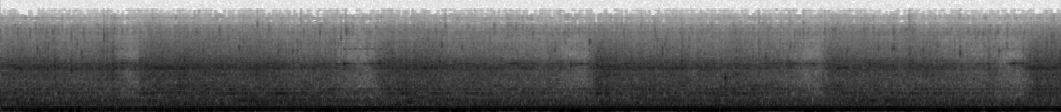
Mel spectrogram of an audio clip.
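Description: Washing machine churning water, swelling and easing in a slow cycle about every two seconds, over a steady low hum.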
